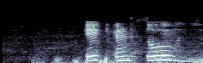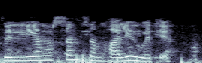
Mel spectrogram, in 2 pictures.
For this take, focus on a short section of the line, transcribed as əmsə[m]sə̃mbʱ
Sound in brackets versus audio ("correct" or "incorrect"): incorrect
